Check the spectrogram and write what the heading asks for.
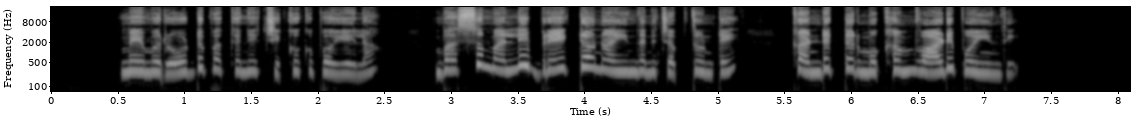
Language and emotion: Telugu, sad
